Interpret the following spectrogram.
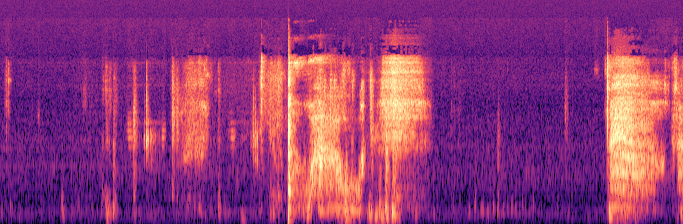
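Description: A person breathing out after a draw on an e-cigarette: a faint breath, then a loud exhale of vapour lasting about two seconds with a sharp click at its start, and another short, loud breath out near the end.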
